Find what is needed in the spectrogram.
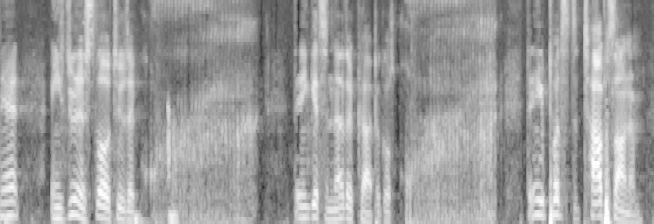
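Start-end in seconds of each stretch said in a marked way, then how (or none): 1.4-2.5 imitated pouring noise. Imitates Denzel pouring coffee slowly. 4.0-4.9 imitated pouring noise. Imitates another pouring sound.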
